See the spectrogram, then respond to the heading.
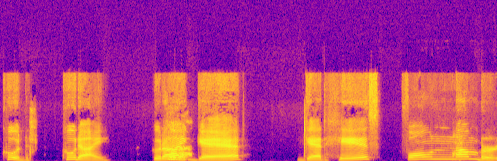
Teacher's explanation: L-nya enggak bunyi. O-nya enggak bunyi. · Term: L-nya silent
